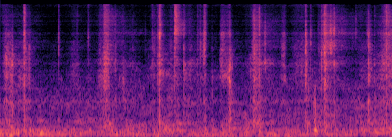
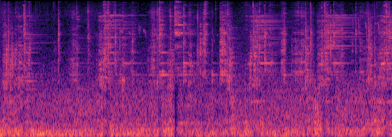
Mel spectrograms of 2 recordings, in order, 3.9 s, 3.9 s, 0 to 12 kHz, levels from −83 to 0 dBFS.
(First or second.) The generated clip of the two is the first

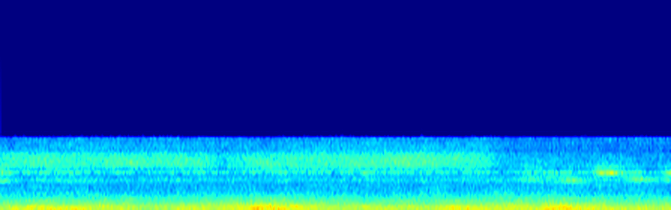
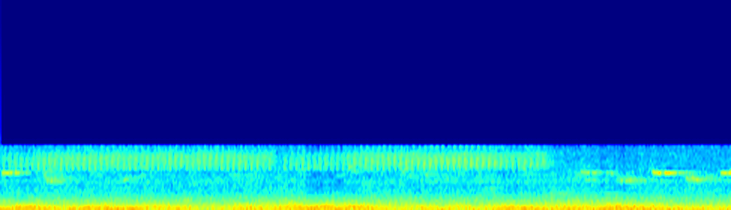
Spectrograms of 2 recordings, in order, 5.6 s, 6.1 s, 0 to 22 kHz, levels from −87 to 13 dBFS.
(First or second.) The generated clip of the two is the first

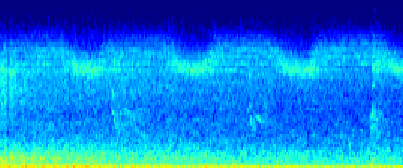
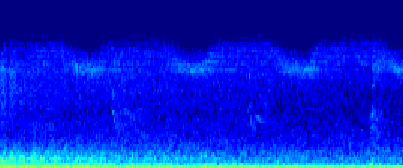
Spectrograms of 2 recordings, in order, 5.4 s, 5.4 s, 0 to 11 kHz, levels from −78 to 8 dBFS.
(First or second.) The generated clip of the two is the first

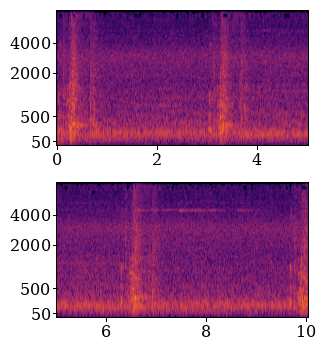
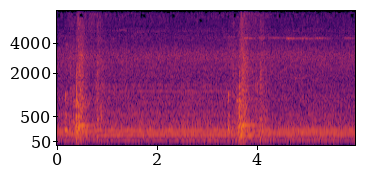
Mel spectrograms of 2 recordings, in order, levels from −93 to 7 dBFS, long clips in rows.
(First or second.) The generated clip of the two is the first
